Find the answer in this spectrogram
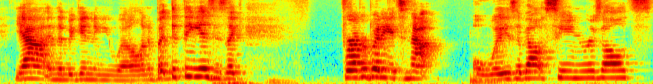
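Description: Loud and high-pitched, a woman speaks at a fairly quick pace. Her pitch variation is ordinary. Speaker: nurse and personal trainer. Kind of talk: casual chat. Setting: studio.

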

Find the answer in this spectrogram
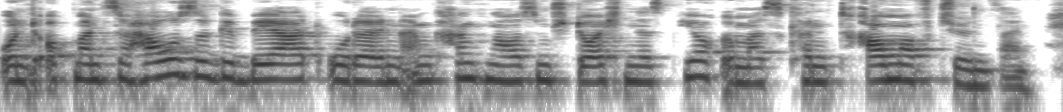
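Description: A woman speaks at a fairly quick pace with hardly any pauses. Her pitch is fairly high and her intonation monotone and flat. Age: 30s. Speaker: podcast guest sharing personal birth story. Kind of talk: personal testimony in interview.

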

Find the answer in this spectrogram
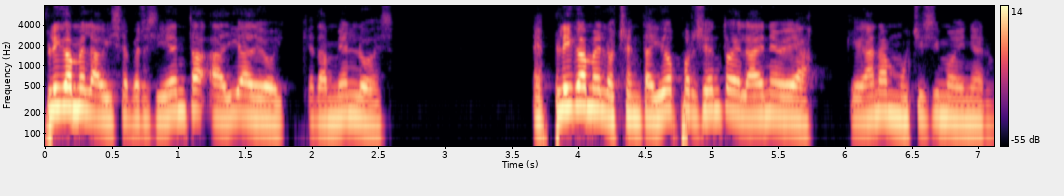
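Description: Pitch rises and falls in an ordinary way. The delivery keeps a moderate pace. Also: man, high pitch for a man. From Cuba. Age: 30s. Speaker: fitness YouTuber. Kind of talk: casual interview chat.

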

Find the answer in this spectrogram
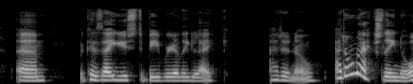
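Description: A woman speaks at a fairly quick pace in a fairly low voice. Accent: Northern Irish. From Ireland. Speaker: podcast host. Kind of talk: casual monologue. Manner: animated.

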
